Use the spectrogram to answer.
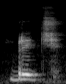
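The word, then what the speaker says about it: bridge: लिए डी जी ई डी जी ई हमेशा short vowel sound के बाद आता है इसीलिए डी का साउंड हम इसमें भी साइलेंट रखते हैं सिर्फ यह शॉर्ट वावेल के साउंड के बाद आता है जैसे कि ब्रिज तो लेटर आई का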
